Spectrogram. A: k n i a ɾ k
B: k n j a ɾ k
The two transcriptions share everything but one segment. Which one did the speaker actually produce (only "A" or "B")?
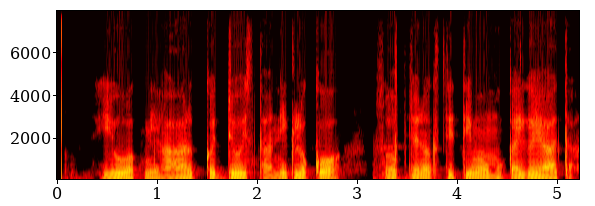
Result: A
